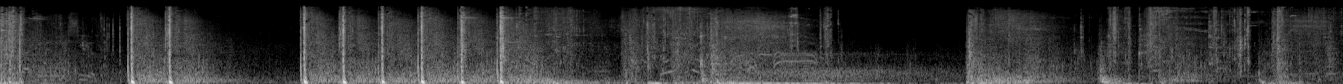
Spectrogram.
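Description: Enemy gunfire in a first-person shooter match: sharp single shots and short bursts crack out in clusters, loud and close, mixed with game noise, rumbling movement and a stretch of hissing ambience, with a player talking at times.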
